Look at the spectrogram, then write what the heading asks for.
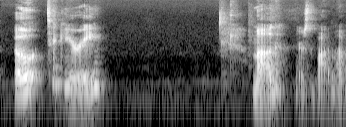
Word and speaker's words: Otagiri: I said it right. Otagiri mug.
